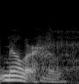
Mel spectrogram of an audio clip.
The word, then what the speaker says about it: Mueller: It's M-U-E-L-L-E-R, but I always pronounced it Miller.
